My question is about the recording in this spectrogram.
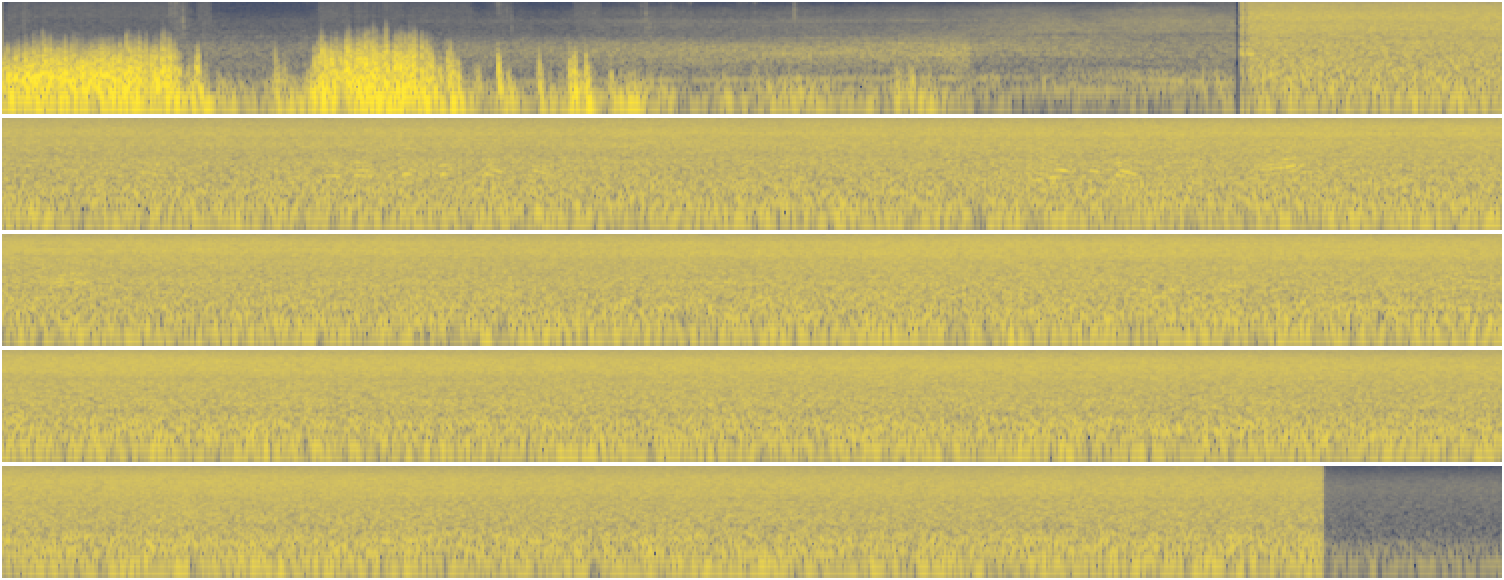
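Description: Large waterfall's steady rushing noise, starting abruptly about five seconds in and cutting off suddenly just before the end. A few brief loud sounds come before it in the first two seconds.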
